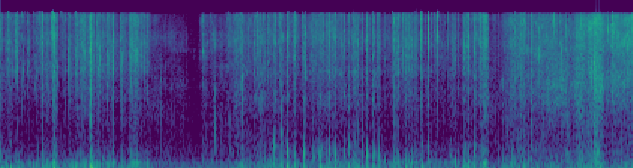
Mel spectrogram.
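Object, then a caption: Coconut fiber wok brush with wooden handle. Gloved fingers scratch and squeeze the stiff coir bristle head of a coconut fiber wok brush with a wooden handle. The result is a dense, irregular run of dry, crackling scratches and crunches, bright and papery on top with a soft low rumble underneath. It briefly quiets near the two-second mark before building up again.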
